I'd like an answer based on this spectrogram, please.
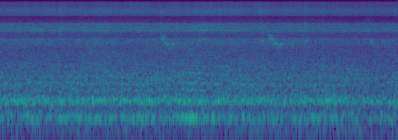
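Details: Western honey bee hum, a smooth unbroken buzz at a steady low pitch with a clear upper overtone, softly swelling in the middle, faint high chirps in the distance.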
